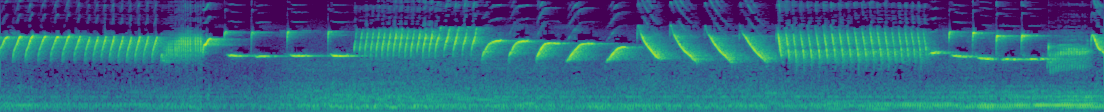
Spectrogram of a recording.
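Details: Singing canary answering a rival: fast trilled bursts, steady whistled tones, and repeated rising swept notes, grouped into loud, varied phrases with short pauses between them.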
